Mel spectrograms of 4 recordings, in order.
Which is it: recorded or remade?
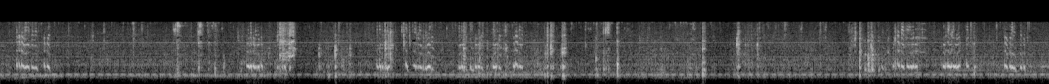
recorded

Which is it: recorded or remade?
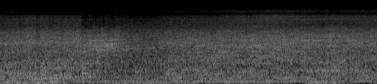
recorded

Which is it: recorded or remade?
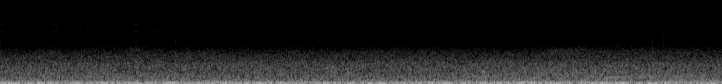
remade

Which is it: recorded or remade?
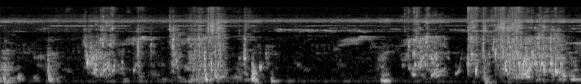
recorded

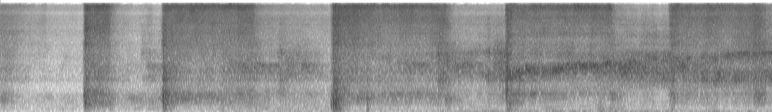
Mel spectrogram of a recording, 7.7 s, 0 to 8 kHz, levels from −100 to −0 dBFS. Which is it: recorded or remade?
remade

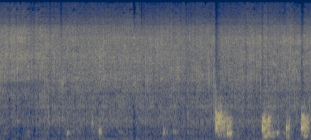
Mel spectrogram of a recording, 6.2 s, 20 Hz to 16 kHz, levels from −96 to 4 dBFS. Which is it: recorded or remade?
remade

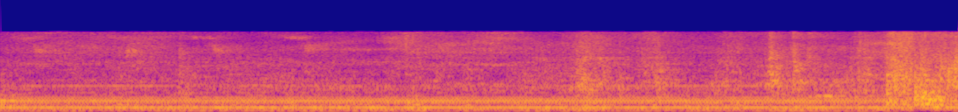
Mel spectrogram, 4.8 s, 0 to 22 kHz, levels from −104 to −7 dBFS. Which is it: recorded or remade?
remade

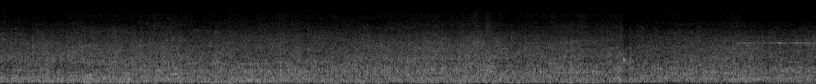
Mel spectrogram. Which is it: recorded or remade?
remade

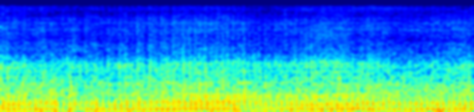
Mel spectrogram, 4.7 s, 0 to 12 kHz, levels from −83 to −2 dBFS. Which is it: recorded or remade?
recorded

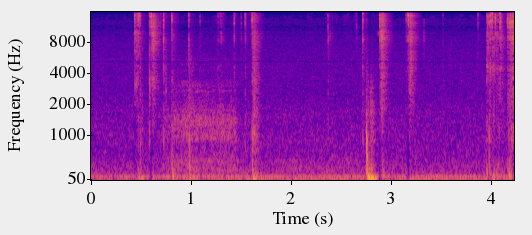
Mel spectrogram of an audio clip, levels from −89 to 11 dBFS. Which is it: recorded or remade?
recorded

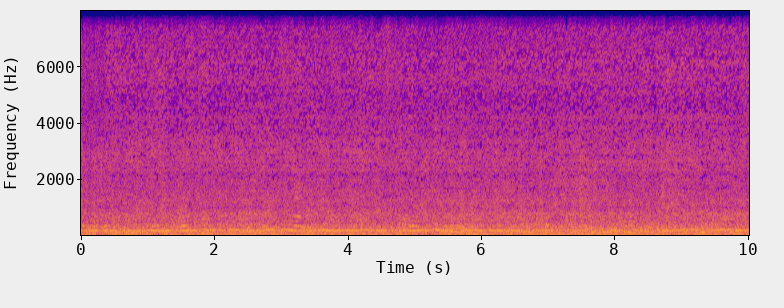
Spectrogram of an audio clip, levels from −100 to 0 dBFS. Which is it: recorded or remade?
remade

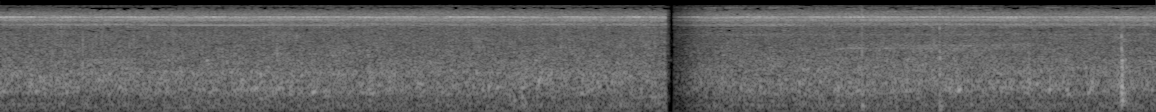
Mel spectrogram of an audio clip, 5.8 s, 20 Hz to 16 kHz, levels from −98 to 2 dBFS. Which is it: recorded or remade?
recorded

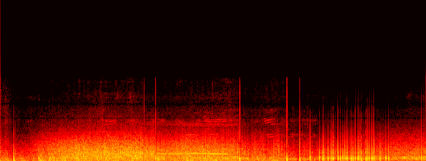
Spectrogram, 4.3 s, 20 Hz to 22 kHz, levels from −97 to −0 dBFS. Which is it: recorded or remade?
recorded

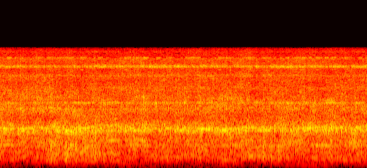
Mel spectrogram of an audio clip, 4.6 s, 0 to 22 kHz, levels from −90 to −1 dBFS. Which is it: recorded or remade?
remade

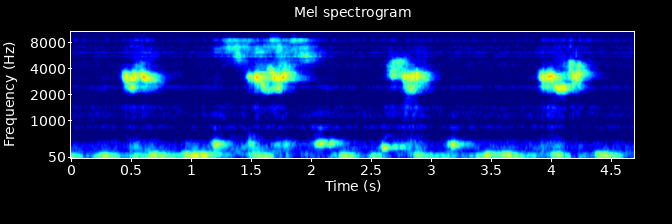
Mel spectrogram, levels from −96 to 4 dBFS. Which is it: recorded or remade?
remade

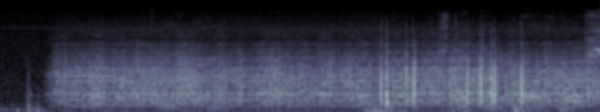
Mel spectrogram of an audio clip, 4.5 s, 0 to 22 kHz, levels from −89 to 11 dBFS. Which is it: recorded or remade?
recorded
